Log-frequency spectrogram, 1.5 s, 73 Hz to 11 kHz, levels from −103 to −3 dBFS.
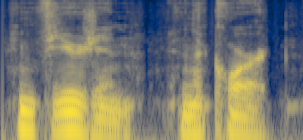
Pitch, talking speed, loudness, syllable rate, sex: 90 Hz, 160 wpm, -17 LUFS, 5.0 syllables/s, male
